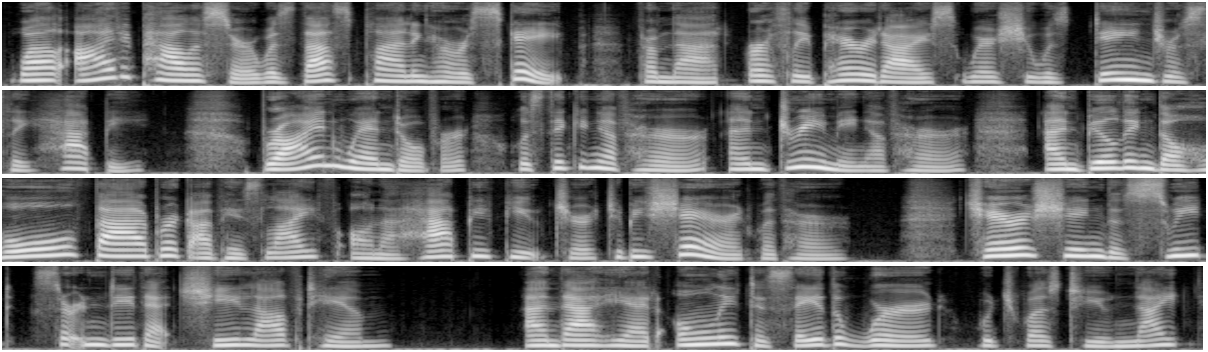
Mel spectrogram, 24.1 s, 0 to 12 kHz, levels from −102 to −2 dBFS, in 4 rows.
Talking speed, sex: 170 wpm, female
